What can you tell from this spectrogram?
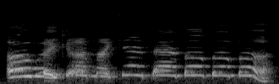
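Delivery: very high, squeaky mock wail; mock heartbroken. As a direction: imitate him wailing in a tiny high voice. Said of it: "He's so sad. He's so broken about it".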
